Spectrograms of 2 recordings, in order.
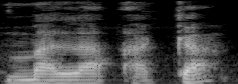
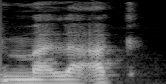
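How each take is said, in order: First: The word ends with a final a vowel. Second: The word ends on a k sound. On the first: Every written letter is pronounced. "parce que je vais prononcer toutes les lettres" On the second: Someone else says this is the correct form. "mais le ak, ça fait comme K"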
